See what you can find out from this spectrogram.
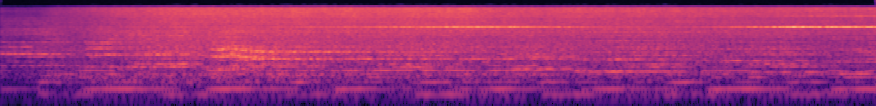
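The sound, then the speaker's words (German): A DB Nordpolbahn train rumbles steadily with a rhythmic, repeating low clatter and a thin high whine over a continuous loud roar as it arrives at the North Pole, where it ends; no voices. “Bitte alle aussteigen, dieser Zug endet hier.”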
